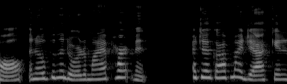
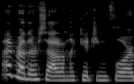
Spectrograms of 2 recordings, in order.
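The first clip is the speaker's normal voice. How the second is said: ordinary delivery, nothing marked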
